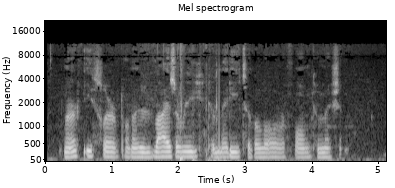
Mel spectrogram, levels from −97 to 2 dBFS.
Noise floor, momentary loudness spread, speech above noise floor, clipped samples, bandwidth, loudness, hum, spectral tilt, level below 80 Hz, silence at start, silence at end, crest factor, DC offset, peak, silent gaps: -50 dBFS; 9 LU; 31 dB; under 0.1%; 11.5 kHz; -19 LUFS; none; -5.5 dB/octave; -40 dBFS; 0.1 s; 0.6 s; 18 dB; under 0.1%; -2 dBFS; none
